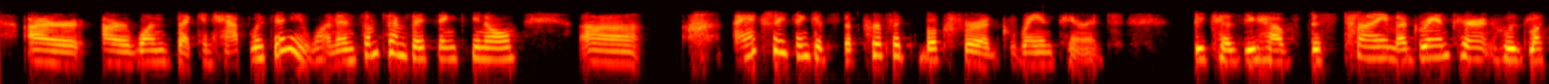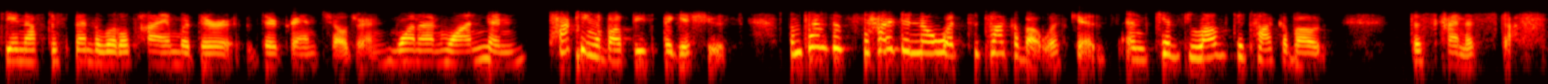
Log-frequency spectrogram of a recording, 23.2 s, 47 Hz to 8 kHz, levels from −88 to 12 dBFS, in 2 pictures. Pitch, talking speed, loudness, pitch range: 215 Hz, 190 wpm, -25 LUFS, 185-300 Hz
